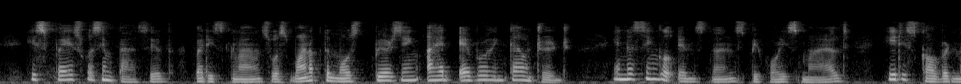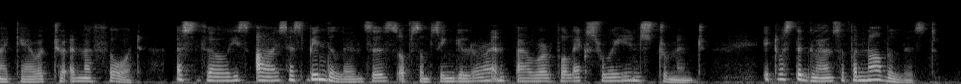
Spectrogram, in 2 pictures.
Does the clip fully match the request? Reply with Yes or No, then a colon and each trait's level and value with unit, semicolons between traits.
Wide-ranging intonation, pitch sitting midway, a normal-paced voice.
Yes: wide, 7.2 semitones; medium, 150 Hz; average, 170 wpm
